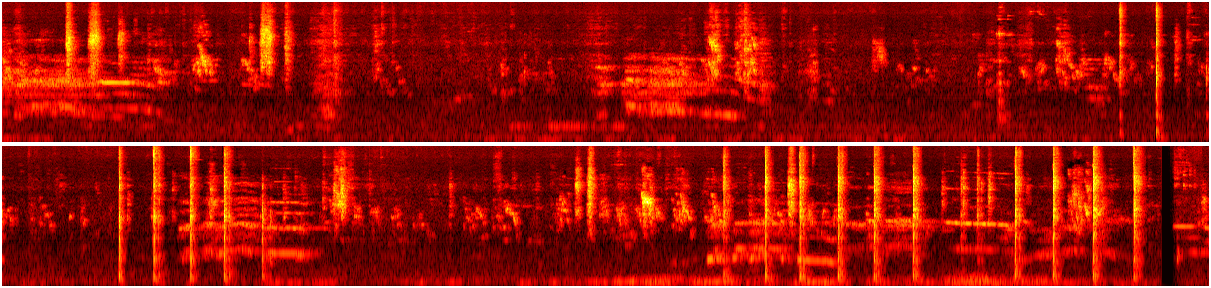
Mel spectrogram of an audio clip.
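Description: Chickens cluck and chatter near a coop while a rooster crows, with scattered sharp clicks and knocks from handling nearby. The sounds are moderately close and grow busier toward the end.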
